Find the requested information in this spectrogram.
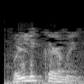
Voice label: tamil Friday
